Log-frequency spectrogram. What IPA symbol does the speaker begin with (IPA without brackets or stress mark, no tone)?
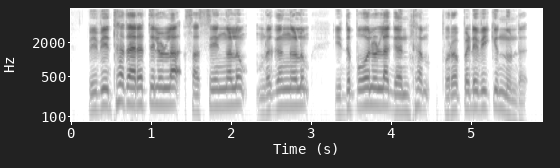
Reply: ʋ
